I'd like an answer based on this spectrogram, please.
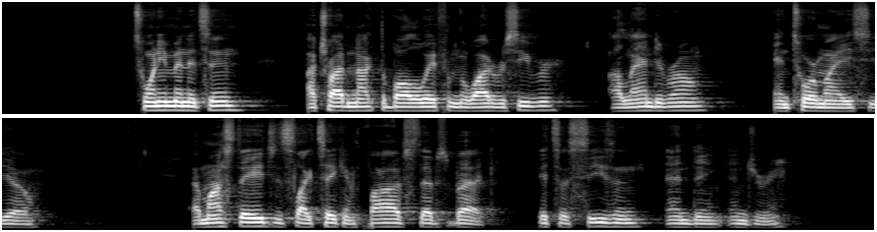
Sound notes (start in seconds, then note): none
